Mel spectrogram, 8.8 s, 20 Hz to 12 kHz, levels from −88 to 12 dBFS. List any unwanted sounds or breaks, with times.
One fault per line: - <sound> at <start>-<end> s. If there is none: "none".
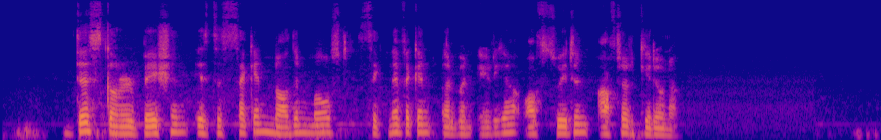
none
